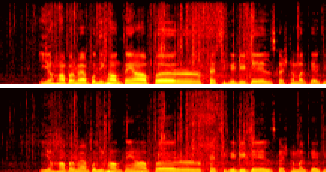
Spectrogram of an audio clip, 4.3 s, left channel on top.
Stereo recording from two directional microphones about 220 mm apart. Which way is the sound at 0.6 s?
60° left (ahead or behind).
